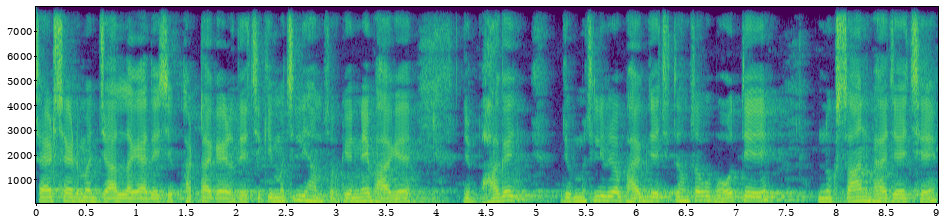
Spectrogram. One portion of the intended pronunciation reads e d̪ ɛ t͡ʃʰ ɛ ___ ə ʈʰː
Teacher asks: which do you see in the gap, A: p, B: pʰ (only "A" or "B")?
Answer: B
